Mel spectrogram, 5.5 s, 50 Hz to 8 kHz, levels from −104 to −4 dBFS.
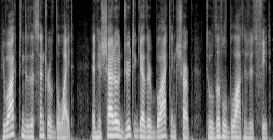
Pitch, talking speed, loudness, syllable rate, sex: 120 Hz, 250 wpm, -22 LUFS, 6.2 syllables/s, male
